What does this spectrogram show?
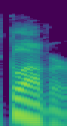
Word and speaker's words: Glover: It's Glover, right? Glover, like a glove.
